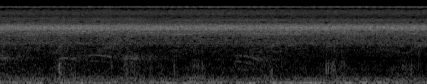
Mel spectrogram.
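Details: Summer insects droning in a temple park at Ikegami Honmonji, Tokyo, Japan: a steady, dense, high-pitched hiss runs unbroken throughout, with faint sliding bird notes beneath it.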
